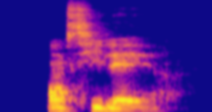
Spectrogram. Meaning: of servants, with servants
- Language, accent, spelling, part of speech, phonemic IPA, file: French, France, ancillaire, adjective, /ɑ̃.si.lɛʁ/, LL-Q150 (fra)-ancillaire.wav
